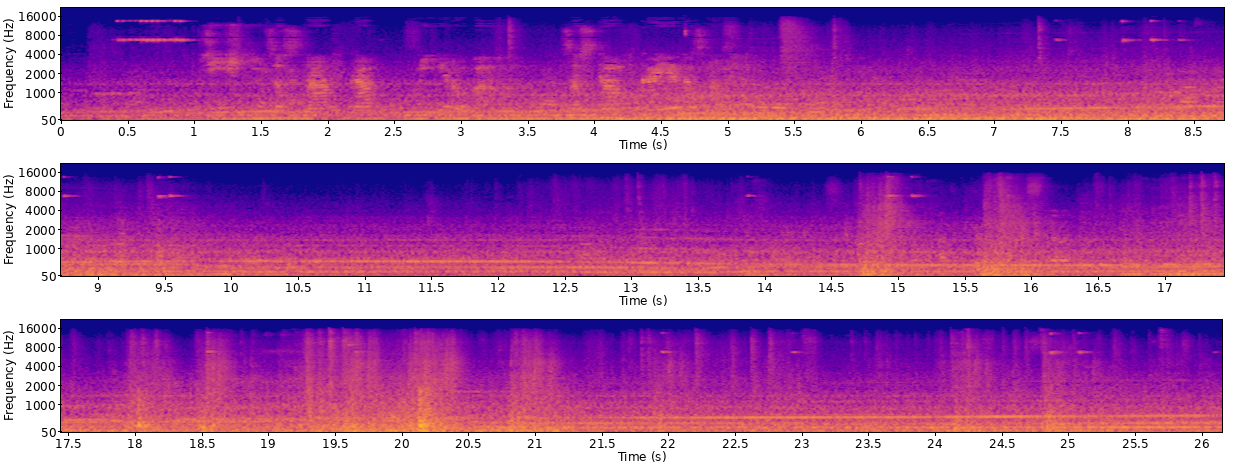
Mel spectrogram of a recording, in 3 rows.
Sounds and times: bus stops announcing 0:00.0 - 0:26.1
engine 0:00.0 - 0:26.1
super-hard shaking internal fittings of the bus 0:14.5 - 0:26.1
door opening-closing 0:17.0 - 0:26.0

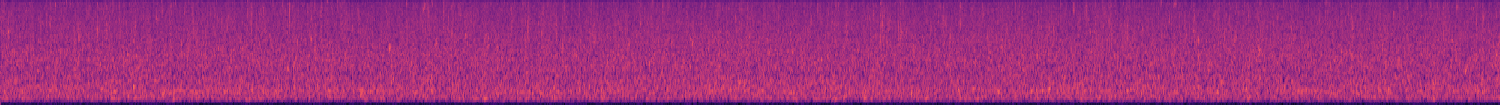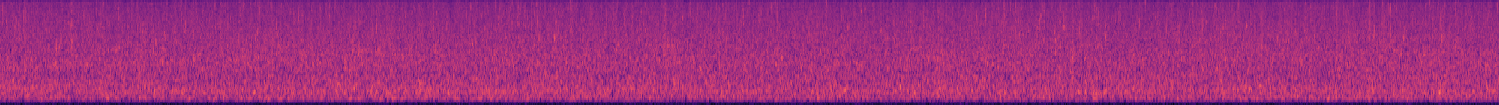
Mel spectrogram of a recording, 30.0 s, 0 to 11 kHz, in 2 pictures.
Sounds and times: Creek 0:00.0 - 0:29.9

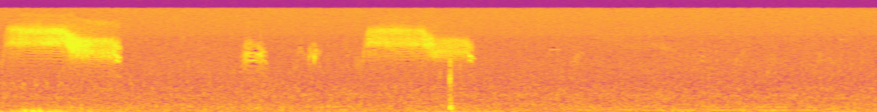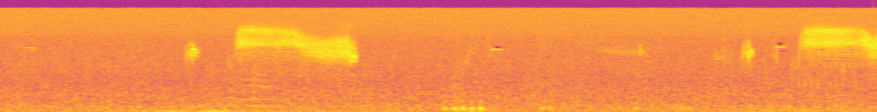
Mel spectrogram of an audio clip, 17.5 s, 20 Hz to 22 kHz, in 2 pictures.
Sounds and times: birds 0:00.0 - 0:01.3
insects 0:00.0 - 0:01.3
birds 0:02.4 - 0:04.8
insects 0:03.7 - 0:04.8
birds 0:10.6 - 0:12.4
insects 0:11.2 - 0:12.4
birds 0:13.2 - 0:17.5
insects 0:16.8 - 0:17.5

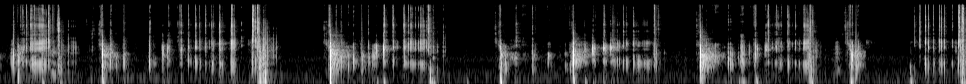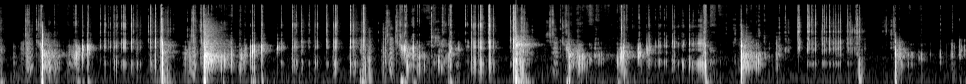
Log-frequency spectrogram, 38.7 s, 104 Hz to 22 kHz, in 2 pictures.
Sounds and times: opened and closed a creaky eyeglass case 0:00.2 - 0:05.6
opened and closed a creaky eyeglass case 0:06.5 - 0:09.0
opened and closed a creaky eyeglass case 0:11.4 - 0:13.3
opened and closed a creaky eyeglass case 0:14.2 - 0:17.4
opened and closed a creaky eyeglass case 0:18.2 - 0:38.6

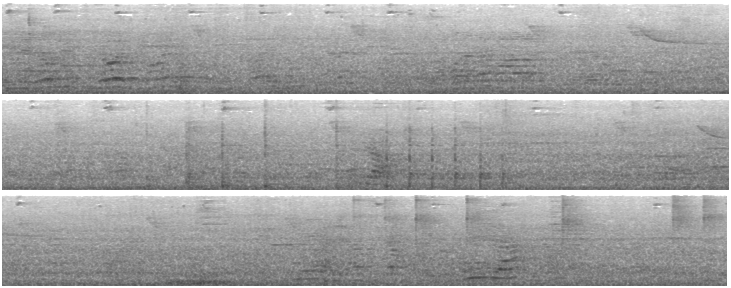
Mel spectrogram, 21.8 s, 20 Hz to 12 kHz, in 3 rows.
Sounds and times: Street Noise 0:00.0 - 0:21.7

